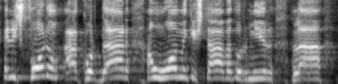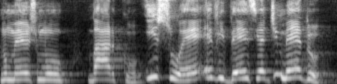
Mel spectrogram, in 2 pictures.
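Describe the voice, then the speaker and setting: High-voiced pastor preaching. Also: male voice, vocal fry. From Argentina. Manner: lively storytelling, acts out quotes for laughs. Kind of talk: sermon. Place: church service.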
